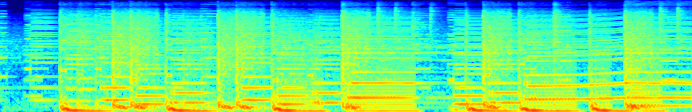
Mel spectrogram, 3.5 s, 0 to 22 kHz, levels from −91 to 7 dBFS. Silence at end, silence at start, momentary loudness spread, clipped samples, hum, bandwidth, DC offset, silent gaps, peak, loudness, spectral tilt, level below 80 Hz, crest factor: 0 s; 0 s; 4 LU; under 0.1%; none; over 20 kHz; under 0.1%; none; -2 dBFS; -16 LUFS; -4.5 dB/octave; -22 dBFS; 14 dB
